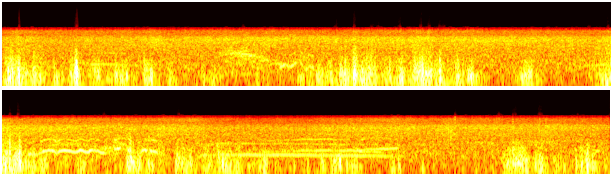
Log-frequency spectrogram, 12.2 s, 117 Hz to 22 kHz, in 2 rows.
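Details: Seal talk from October 29 2014: rapid thumping pulses mixed with wavering, trilled tones and a long level moan near the end, set against constant rushing noise.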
